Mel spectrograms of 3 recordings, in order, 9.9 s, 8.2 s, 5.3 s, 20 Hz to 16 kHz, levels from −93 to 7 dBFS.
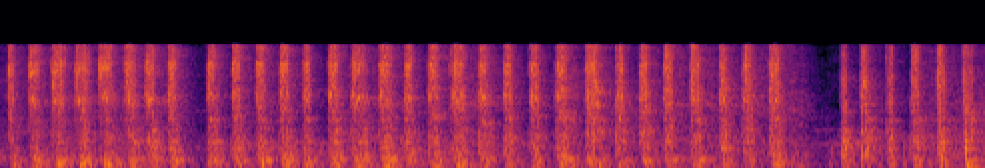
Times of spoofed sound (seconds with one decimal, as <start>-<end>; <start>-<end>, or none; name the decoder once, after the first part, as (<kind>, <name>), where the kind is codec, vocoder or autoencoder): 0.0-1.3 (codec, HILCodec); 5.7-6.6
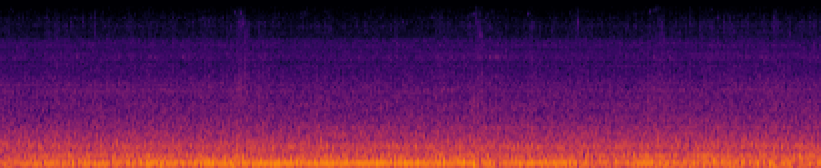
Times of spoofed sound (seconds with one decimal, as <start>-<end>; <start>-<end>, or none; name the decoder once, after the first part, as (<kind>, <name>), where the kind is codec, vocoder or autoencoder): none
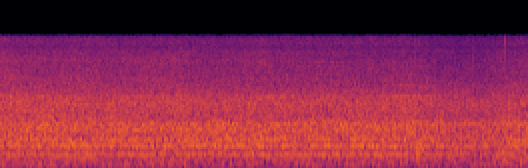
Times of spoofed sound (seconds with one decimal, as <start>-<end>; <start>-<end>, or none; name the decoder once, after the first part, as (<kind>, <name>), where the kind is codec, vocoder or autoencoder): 0.9-1.4 (autoencoder, DAC-VAE); 2.2-2.8; 4.1-5.3

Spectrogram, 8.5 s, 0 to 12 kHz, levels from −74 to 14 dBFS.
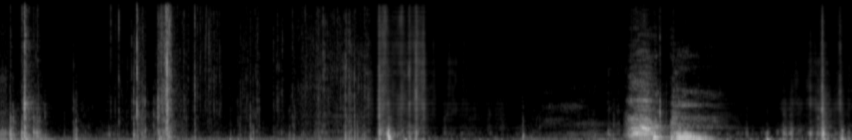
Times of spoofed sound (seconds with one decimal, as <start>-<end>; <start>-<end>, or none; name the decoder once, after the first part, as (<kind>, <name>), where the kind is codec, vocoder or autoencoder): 3.7-5.2 (vocoder, Vocos); 7.2-8.5

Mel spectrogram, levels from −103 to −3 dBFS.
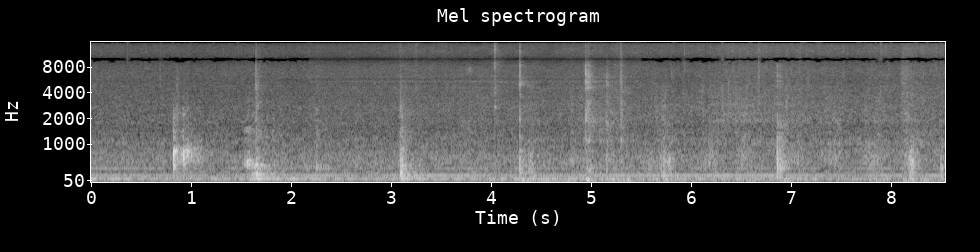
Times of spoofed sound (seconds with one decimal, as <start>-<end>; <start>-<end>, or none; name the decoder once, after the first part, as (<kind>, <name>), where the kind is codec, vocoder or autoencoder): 2.2-5.5 (autoencoder, DAC-VAE)

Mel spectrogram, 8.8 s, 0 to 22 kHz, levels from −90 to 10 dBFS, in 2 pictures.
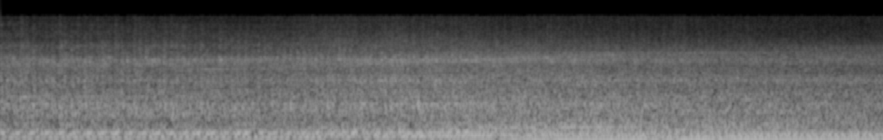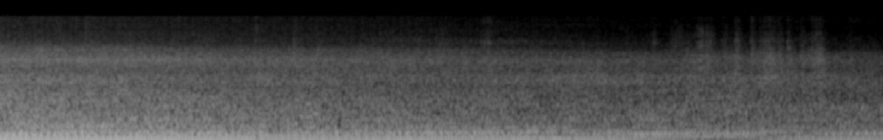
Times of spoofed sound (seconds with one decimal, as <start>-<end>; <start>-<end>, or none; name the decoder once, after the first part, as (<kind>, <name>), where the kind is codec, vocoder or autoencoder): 1.2-3.9 (vocoder, BigVGAN v2)

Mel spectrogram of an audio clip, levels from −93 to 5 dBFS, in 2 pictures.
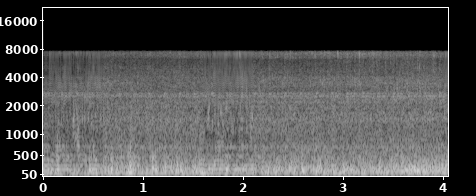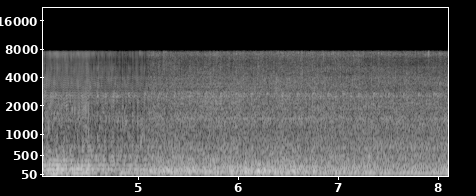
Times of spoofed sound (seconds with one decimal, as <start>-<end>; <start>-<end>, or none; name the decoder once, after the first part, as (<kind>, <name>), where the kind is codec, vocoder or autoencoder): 0.0-0.6 (vocoder, BigVGAN v2); 1.6-2.1; 4.0-5.1

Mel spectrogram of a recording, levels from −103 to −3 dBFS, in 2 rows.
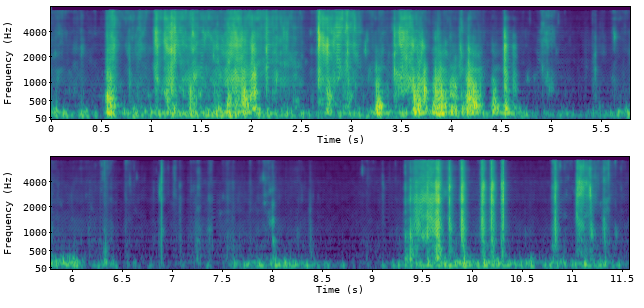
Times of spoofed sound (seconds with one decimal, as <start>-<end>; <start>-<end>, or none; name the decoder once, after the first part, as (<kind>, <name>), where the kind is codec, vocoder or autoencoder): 0.0-11.6 (vocoder, Vocos)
